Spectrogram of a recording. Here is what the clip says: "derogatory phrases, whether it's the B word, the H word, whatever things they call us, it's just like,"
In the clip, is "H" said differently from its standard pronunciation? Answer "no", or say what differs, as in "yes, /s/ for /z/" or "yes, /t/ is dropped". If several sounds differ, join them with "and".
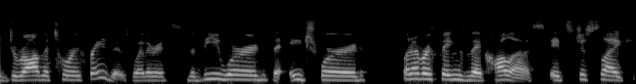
no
